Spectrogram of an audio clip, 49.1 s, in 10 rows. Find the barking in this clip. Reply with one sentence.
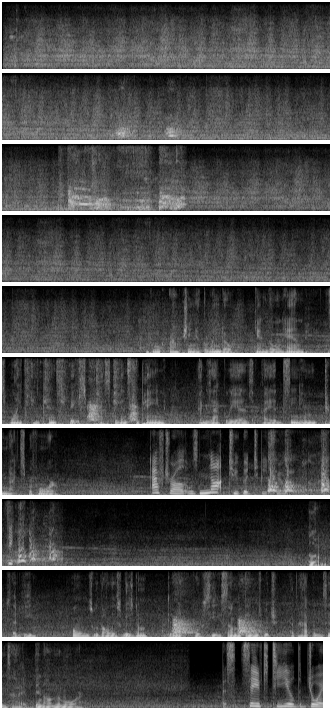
The barking can be heard from 6.6 to 7.7 s, from 10.7 to 12.7 s, from 24.9 to 26.6 s, from 33.5 to 35.4 s and from 41.8 to 43.4 s.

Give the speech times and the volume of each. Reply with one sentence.
The speech can be heard from 21.8 to 30.4 s, at a steady volume; briefly from 31.7 to 34.6 s; from 39.0 to 45.5 s, at a steady volume; and briefly from 47.5 to 49.0 s.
